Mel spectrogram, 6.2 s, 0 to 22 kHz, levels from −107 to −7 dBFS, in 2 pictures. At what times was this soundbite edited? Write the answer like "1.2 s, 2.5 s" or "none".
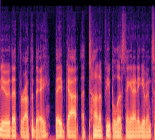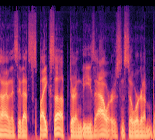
1.0 s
